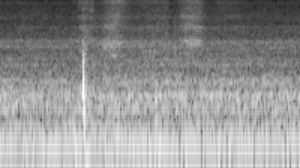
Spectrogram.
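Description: Faint handling sounds: two small clicks about half a second apart over a low steady hum, as the telephone and camera are moved.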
